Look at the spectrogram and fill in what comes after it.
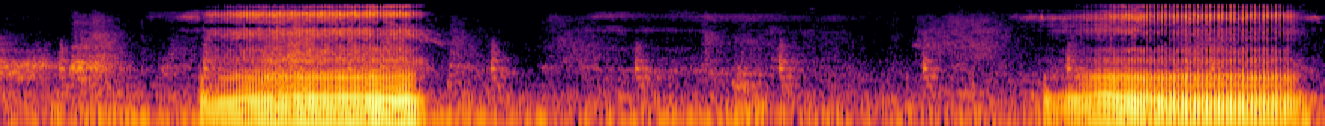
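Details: Pug snoring while asleep: two long, loud, rattling snores separated by a quiet pause.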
